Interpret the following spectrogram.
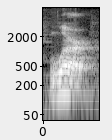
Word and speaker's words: were: de a fechado né E no final você vai mudar e colocar apenas esse som de R meio caipira né were were tá então é bem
